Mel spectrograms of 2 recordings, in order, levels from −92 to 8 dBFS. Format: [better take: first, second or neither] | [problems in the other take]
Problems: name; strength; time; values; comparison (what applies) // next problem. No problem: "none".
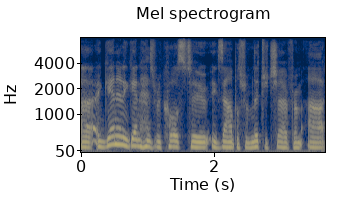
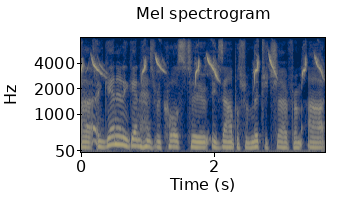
first | background sound (Bird vocalization, bird call, bird song); 3 dB below the speech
